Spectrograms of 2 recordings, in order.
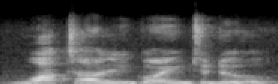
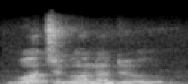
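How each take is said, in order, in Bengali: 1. প্রতিটি শব্দ পূর্ণভাবে আলাদা করে বলা হয়েছে। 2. কিছু ধ্বনি বাদ পড়ে এবং শব্দগুলো একসঙ্গে জুড়ে যায়।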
